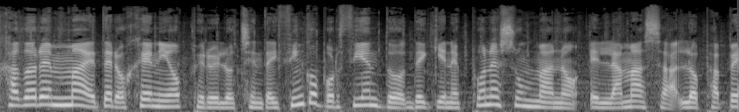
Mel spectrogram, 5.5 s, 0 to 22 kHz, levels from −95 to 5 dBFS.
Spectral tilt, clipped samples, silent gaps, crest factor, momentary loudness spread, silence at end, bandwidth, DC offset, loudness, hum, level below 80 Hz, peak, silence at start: -4 dB/octave; under 0.1%; none; 16 dB; 6 LU; 0 s; 18 kHz; under 0.1%; -20 LUFS; none; -52 dBFS; -4 dBFS; 0 s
